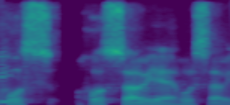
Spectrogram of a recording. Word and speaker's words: Horseau: Horseu? Or Arthur Horseu. Horseau, maybe? Horseau, yeah, because you don't do in the French, you don't do the overuse of the AU.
